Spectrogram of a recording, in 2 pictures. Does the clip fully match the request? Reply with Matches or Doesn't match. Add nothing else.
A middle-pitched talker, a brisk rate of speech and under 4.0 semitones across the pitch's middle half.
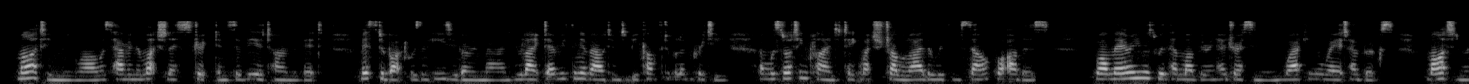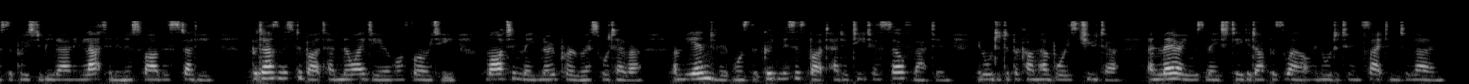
Doesn't match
